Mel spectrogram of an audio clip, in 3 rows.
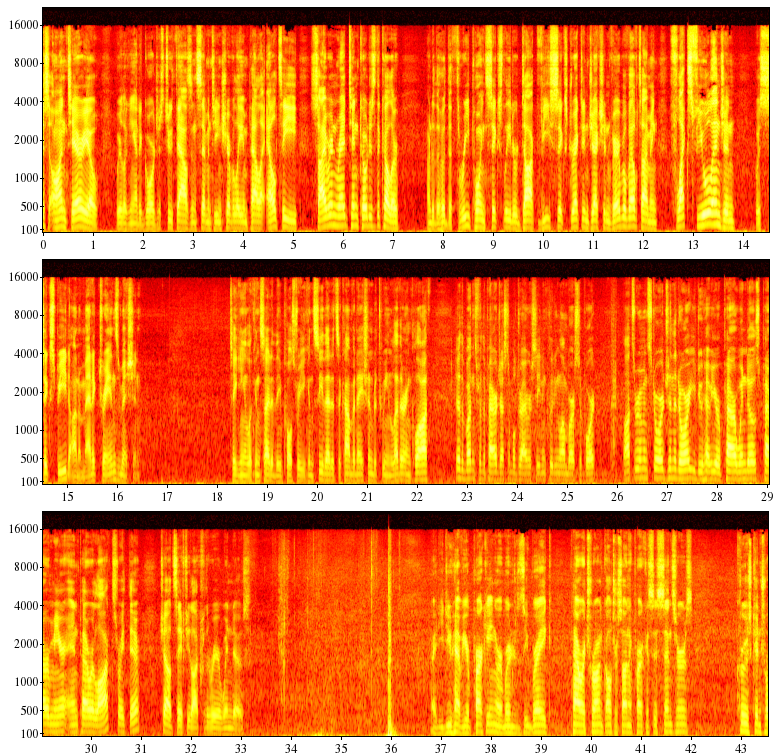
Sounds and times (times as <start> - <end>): Speech: 0.0 - 16.5, 18.2 - 22.2, 22.8 - 33.2, 36.8 - 42.1, 42.9 - 43.5.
